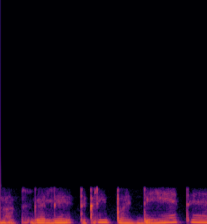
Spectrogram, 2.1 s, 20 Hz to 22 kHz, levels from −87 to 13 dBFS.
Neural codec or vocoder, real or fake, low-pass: vocoder, 22.05 kHz, 80 mel bands, HiFi-GAN; fake; 3.6 kHz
